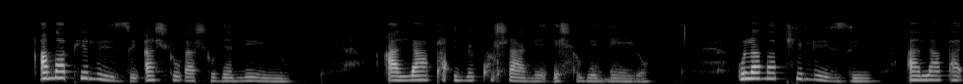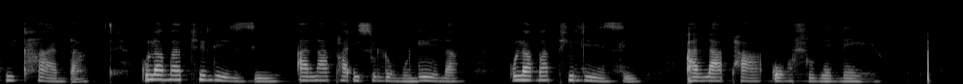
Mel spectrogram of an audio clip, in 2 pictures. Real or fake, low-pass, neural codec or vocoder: fake; 7.2 kHz; codec, 44.1 kHz, 2.6 kbps, SNAC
